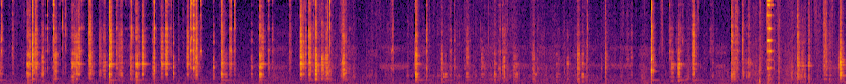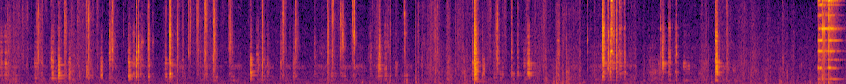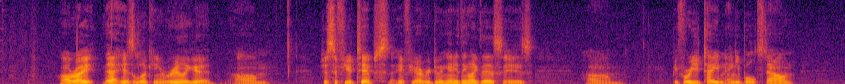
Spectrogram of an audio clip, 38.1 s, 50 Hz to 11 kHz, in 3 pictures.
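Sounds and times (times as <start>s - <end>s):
metal clinks: 25.0s - 25.4s.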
